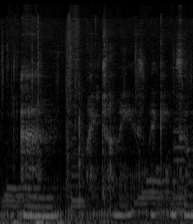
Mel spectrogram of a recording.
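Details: Low, rumbling, wavering tones come and go over a couple of seconds, the growl of a hungry stomach (borborygmi), from an adult on day five of a fasting-mimicking diet while quitting cigarettes.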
